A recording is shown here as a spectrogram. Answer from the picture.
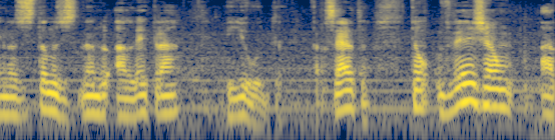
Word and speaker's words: Yud: letra que se chama Yud. Y-U-D. Ela tem um som de I, né? Então ela sai Yud. Então ela se escreve Y-U-D, como se fosse o Ya, né?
